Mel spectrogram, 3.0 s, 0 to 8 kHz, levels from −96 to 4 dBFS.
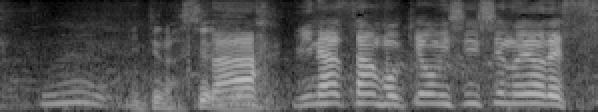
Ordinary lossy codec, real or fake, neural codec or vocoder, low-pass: none; real; none; none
